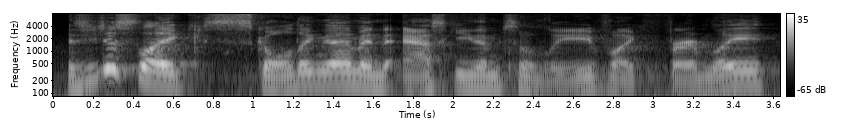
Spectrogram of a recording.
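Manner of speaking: ordinary talk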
